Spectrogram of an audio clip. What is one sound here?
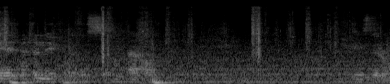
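Playing cards riffle and slap softly as they are shuffled in hand.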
